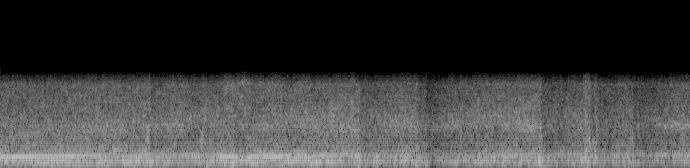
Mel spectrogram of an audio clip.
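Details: Opel Astra G under acceleration: engine pulls with a low droning rumble and rough uneven note; noise present, source unclear.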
